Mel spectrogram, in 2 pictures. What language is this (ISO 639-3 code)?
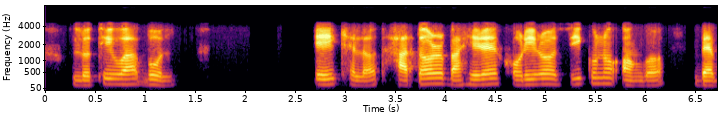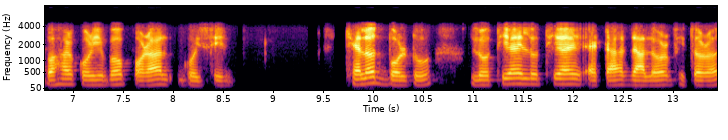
asm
